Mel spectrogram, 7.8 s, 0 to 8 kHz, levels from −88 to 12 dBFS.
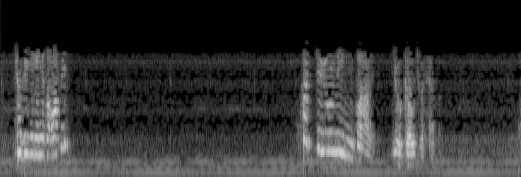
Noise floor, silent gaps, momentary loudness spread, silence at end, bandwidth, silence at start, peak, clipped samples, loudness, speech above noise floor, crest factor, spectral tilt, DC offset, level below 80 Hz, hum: -47 dBFS; none; 16 LU; 1.3 s; 3.7 kHz; 0.2 s; -2 dBFS; under 0.1%; -18 LUFS; 30 dB; 20 dB; -10.5 dB/octave; under 0.1%; -48 dBFS; 60 Hz at -50 dBFS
